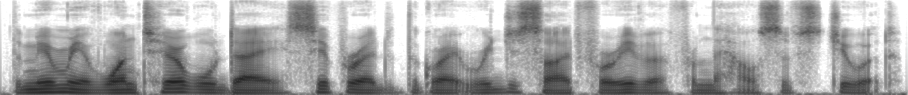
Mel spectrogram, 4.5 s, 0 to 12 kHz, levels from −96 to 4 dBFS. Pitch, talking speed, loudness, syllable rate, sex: 100 Hz, 225 wpm, -19 LUFS, 6.9 syllables/s, male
